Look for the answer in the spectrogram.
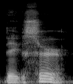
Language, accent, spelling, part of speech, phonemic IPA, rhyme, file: English, US, Big Sur, proper noun, /ˌbɪɡ ˈsɜː(ɹ)/, -ɜː(ɹ), En-us-Big-Sur.ogg
- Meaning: A rugged and mountainous section of the Central Coast of California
